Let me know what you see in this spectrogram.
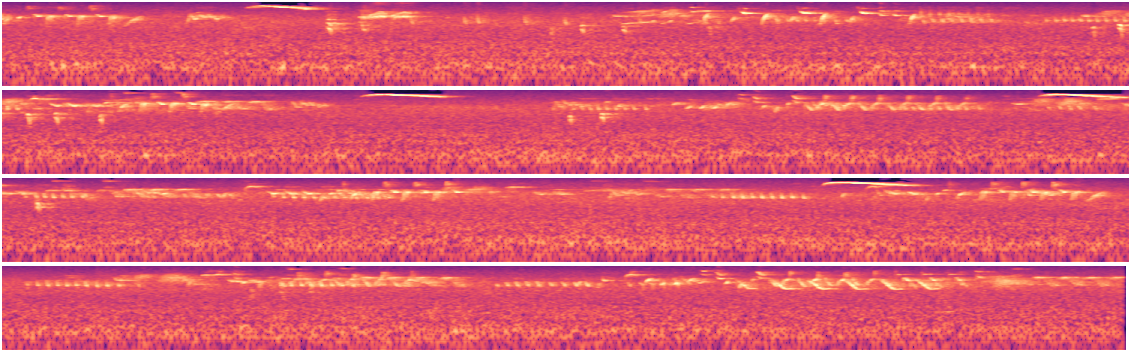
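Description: Birds chirping and calling in the open fen, with many short chirps and quick trills. A high, short downward-sliding call comes back every several seconds, over a faint even hiss.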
